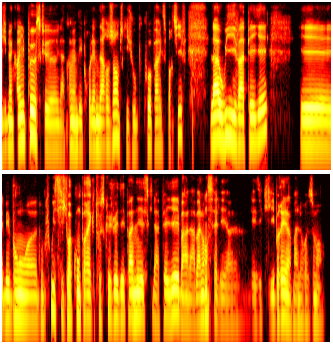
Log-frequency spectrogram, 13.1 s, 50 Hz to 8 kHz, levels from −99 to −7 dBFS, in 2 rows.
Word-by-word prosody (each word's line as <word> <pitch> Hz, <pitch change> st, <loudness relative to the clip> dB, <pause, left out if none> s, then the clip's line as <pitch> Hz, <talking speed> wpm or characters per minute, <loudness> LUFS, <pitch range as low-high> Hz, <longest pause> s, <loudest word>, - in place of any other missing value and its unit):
dis 100 Hz, -, -6 dB
bien 105 Hz, 0 st, 0 dB
quand 115 Hz, -, +2 dB
il 125 Hz, -, +1 dB
peut, 150 Hz, +5 st, +6 dB
parce 135 Hz, -, +6 dB
qu'il 100 Hz, -2 st, -3 dB
a 95 Hz, -, -10 dB
quand 110 Hz, -, -7 dB
même 105 Hz, -1 st, 0 dB
des 105 Hz, -1 st, -6 dB
problèmes 110 Hz, +1 st, -4 dB
d'argent, 110 Hz, +5 st, +1 dB
parce 120 Hz, -, -3 dB
qu'il 95 Hz, -, -10 dB
joue 100 Hz, -1 st, -10 dB
beaucoup 105 Hz, -, -5 dB
au 110 Hz, -, 0 dB
paris 110 Hz, +1 st, -4 dB
sportifs, 145 Hz, +8 st, -2 dB, 0.5 s
là, 130 Hz, +2 st, +8 dB
oui, 130 Hz, +2 st, +2 dB
il 125 Hz, -, +3 dB
va 115 Hz, 0 st, +5 dB
payer, 135 Hz, +6 st, +1 dB, 0.7 s
et 110 Hz, -1 st, +4 dB
mais 105 Hz, -, 0 dB
bon, 105 Hz, 0 st, 0 dB
heu -, -, -7 dB
donc 95 Hz, 0 st, -12 dB
oui, 130 Hz, -, -2 dB
si 105 Hz, -1 st, 0 dB
je -, -, +3 dB
dois 105 Hz, -2 st, +2 dB
comparer 110 Hz, 0 st, -1 dB
avec 105 Hz, -, +1 dB
tout 110 Hz, -, -8 dB
ce -, -, +1 dB
que 115 Hz, -, -5 dB
je 105 Hz, -, -6 dB
lui 110 Hz, -, +2 dB
ai -, -, -3 dB
dépanné 110 Hz, +1 st, +1 dB
et 110 Hz, -, 0 dB
ce -, -, -4 dB
qu'il 105 Hz, -, -10 dB
a 95 Hz, -, -10 dB
payé, 115 Hz, +3 st, +1 dB
bah, 95 Hz, -1 st, -2 dB
la 90 Hz, -1 st, -7 dB
balance, 100 Hz, +2 st, -1 dB
elle 95 Hz, -2 st, -7 dB
est, 90 Hz, -, -9 dB
heu, 90 Hz, 0 st, -15 dB, 0.3 s
déséquilibrée, 100 Hz, +4 st, -2 dB
hein, 100 Hz, -, -1 dB
malheureusement. 90 Hz, -1 st, -9 dB
105 Hz, 260 wpm, -26 LUFS, 100-110 Hz, 0.7 s, là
